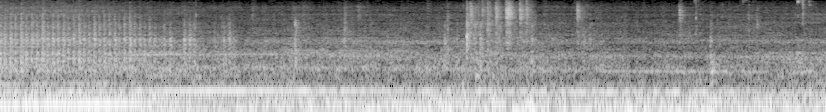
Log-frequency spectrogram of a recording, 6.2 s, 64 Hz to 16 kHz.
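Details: 2001 Jeep TJ: thin steady whine over engine rumble, shifting pitch with rpm and starting seemingly at random; source not pinpointed. Whine rising with engine speed.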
